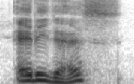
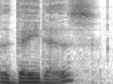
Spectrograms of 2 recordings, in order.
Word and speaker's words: Adidas: you pronounce it is Adidas which is the way the rest of the world pronounces it would it be an attack on one's uh virtue to say oh it's pronounced Adidas you know if Subaru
